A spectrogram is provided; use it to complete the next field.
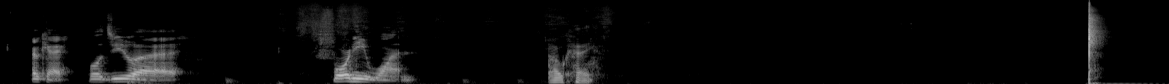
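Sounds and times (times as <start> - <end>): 
speech: 0.3 - 1.9, 3.0 - 4.2, 5.5 - 6.1
hand clap: 10.9 - 11.2.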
